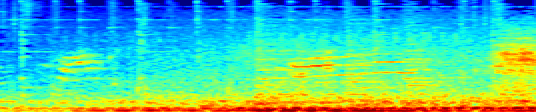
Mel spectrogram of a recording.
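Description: A cat at the door meows several times, with short, clear calls at moderate distance over a low background rumble.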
